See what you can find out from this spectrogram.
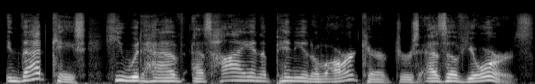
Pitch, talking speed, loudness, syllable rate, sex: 145 Hz, 180 wpm, -19 LUFS, 3.9 syllables/s, male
